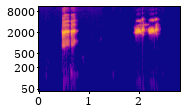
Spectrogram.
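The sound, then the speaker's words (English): A Pacific tree frog's two-part ribbit, then after a short pause a mockingbird's higher, purer imitation of the same double call. Both are clear, with silence between them. “The first sound was the ribbit call of the Pacific tree frog. The second one was a mockingbird mimicking the Pacific tree frog.”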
